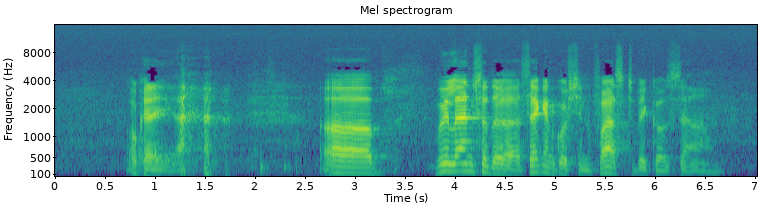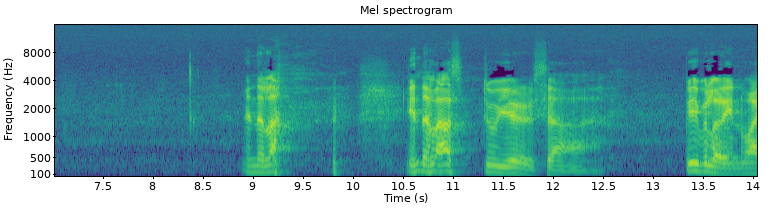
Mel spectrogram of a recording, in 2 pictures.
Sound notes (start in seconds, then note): 1.7 laughs; 9.0 laughs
